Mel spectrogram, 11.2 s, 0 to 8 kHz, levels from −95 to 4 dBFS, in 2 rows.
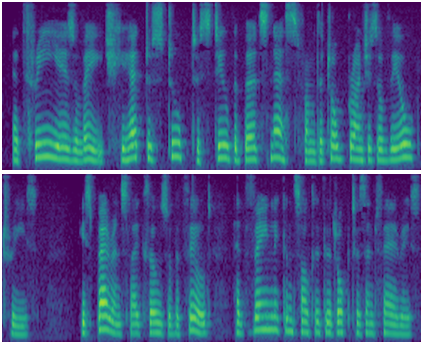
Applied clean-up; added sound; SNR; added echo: none; none; none; none.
